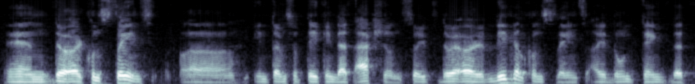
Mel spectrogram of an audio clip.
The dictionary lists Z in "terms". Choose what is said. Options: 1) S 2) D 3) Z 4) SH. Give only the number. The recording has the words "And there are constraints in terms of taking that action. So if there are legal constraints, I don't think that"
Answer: 1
